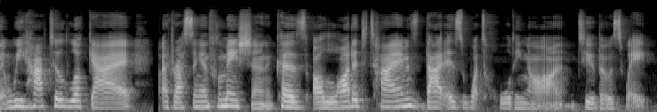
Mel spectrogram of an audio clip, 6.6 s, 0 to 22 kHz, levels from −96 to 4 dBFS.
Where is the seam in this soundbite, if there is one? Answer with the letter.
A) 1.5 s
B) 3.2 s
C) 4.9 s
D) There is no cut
A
